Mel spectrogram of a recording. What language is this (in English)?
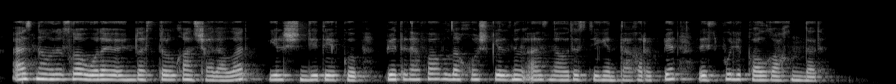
Kazakh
